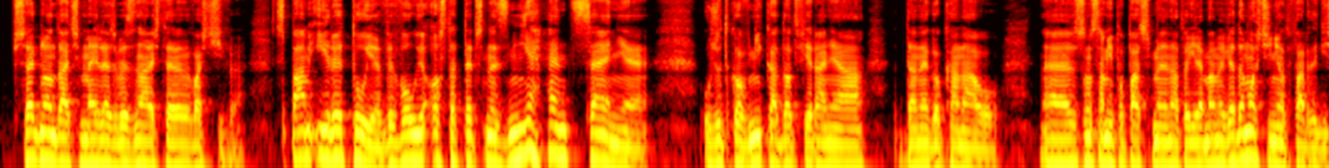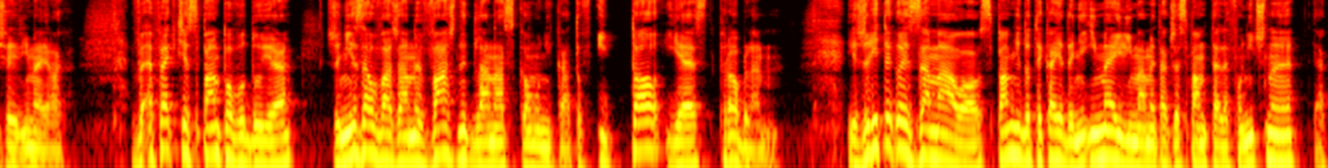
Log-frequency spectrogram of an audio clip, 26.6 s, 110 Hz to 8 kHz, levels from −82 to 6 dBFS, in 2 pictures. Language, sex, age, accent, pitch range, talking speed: Polish, male, 30-49, native, 105-135 Hz, 130 wpm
